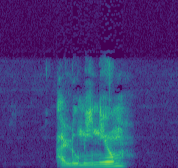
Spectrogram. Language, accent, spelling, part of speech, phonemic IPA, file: German, Austria, Aluminium, noun, /aluˈmiːni̯ʊm/, De-at-Aluminium.ogg
- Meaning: 1. aluminium (atomic number 13) 2. woodwork, the post or crossbar of a goal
